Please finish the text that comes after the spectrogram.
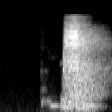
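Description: A single sharp sneeze, close and loud, preceded by a short intake of breath.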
